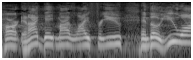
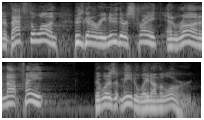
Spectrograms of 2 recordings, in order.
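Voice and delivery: ordinary delivery

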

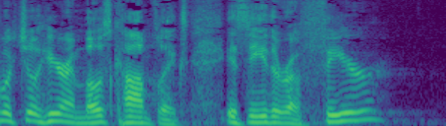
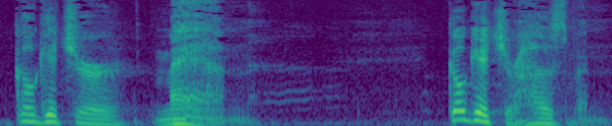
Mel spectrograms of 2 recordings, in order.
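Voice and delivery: Jesus, low and soft; 8 semitones lower, 5 dB quieter than usual. Retold or imitated. Jesus quoted, low and slow.

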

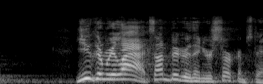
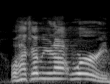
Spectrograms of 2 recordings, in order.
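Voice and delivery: quick, higher, louder challenge; probing skeptic; 5 semitones higher, 4 dB louder, faster than usual. Acted. Skeptic challenging the calm believer, probing and quick. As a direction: push the question at them.

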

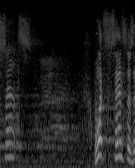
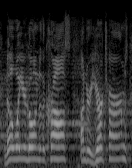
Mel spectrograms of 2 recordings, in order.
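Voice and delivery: normal talking voice

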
